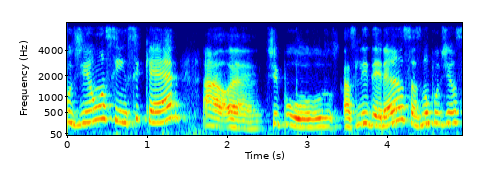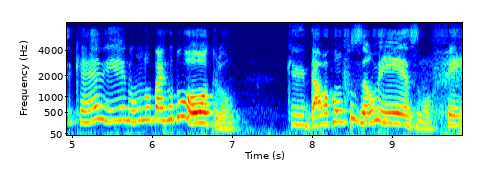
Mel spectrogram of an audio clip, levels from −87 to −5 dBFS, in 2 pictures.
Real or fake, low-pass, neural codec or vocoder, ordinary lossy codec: real; 7.2 kHz; none; Opus, 16 kbps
